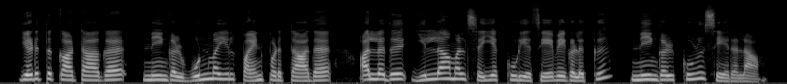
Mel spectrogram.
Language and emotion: Tamil, neutral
